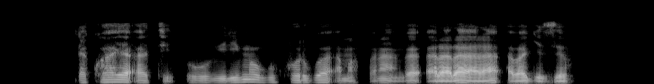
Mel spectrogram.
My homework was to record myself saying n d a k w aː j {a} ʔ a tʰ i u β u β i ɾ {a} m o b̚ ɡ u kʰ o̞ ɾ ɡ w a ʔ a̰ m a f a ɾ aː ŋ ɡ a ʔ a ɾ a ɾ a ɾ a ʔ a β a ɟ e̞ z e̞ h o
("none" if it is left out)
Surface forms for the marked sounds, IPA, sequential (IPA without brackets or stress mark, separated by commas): a, i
